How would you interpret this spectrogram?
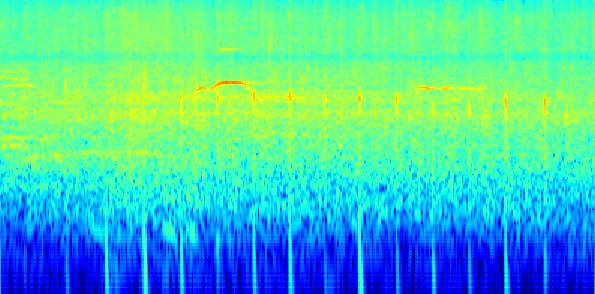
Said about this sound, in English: A round of applause, Keith and Gary, everyone.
